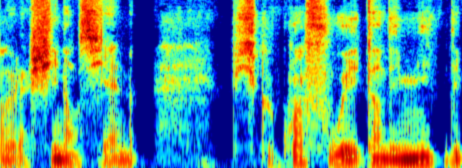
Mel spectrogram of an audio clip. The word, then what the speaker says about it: Kuafu: Kwafu, ça s'écrit Kuafu.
